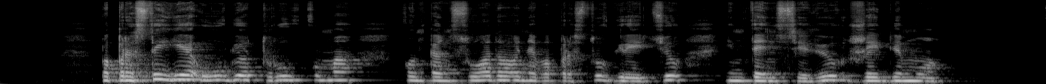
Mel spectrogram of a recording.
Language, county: Lithuanian, Panevėžys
